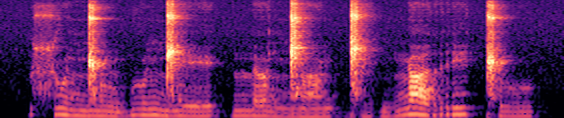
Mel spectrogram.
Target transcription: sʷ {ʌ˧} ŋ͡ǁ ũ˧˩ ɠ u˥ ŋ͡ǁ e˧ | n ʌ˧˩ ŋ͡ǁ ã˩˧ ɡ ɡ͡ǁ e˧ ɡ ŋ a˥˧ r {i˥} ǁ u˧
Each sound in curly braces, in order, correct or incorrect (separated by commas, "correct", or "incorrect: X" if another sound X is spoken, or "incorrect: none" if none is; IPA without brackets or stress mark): incorrect: ʌ˥˧, correct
